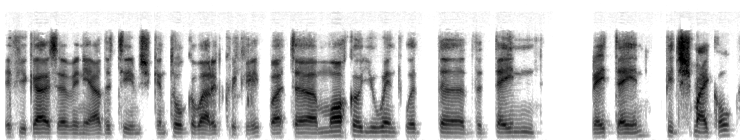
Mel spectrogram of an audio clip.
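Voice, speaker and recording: A man's voice: lowish voice, level tone, normal speed, a bit bright, dry recording. A man hosting a casual video call, reading through lists with lots of "uh" and "um" fillers. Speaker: host.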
